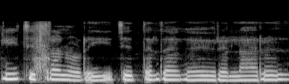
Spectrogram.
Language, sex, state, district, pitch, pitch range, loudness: Kannada, female, Karnataka, Belgaum, 210 Hz, 200-230 Hz, -13 LUFS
